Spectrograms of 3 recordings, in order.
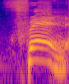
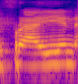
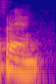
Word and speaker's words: friend: Search मारे आपकी FRIEND, फ्रेंड ऐसे होता है। जी अब पढ़ने में आपको नहीं लग रहा हो ये फ्राई एंड अजीब, लेकिन यही सही है फ्रेंड, ये आपका गलत है।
